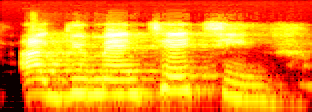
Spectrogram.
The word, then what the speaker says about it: argumentative: the first word syllable, you now add ative to it, argumentative. Argumentative. That nothing changes. You will still go with the base word. The way you stress your base word will still remain. So your R is still stressed, even with the addition of what?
